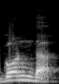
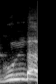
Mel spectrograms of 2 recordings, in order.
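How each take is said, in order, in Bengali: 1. প্রথম স্বরধ্বনিটি 'o' এর মতো শোনায়। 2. প্রথম স্বরধ্বনিটি 'u' এর মতো শোনায়। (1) "সেটার উচ্চারণ হচ্ছে গন্ডা" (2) "আসলে সেটা গুন্ডা না"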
